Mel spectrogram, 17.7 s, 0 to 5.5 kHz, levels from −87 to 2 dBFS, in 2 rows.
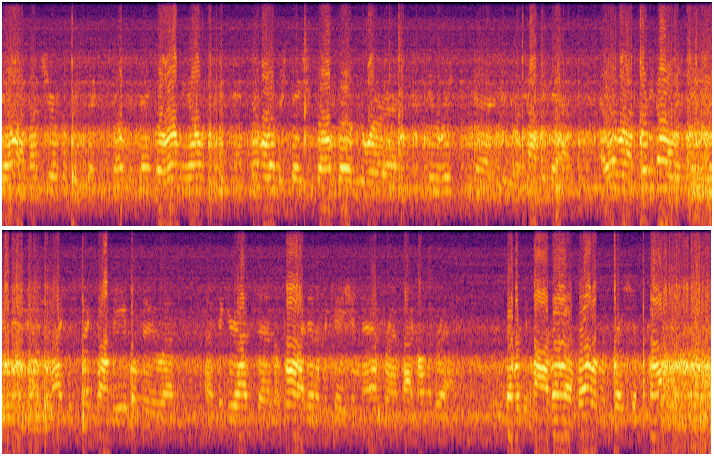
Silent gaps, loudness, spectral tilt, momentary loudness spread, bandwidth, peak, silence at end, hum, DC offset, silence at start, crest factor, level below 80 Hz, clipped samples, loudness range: none; -7 LUFS; -6 dB/octave; 8 LU; 5.4 kHz; 0 dBFS; 0 s; none; under 0.1%; 0 s; 8 dB; -42 dBFS; 4%; 3 LU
